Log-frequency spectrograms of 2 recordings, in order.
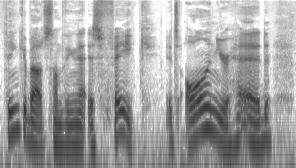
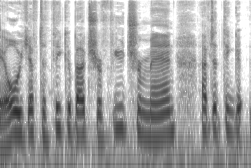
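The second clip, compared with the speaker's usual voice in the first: higher sing-song mock of adults; mocking lecturers; 6 semitones higher than usual. People belittling him about his future, mocking higher voice. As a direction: parrot the preachy advice back. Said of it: "try to belittle me and say".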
